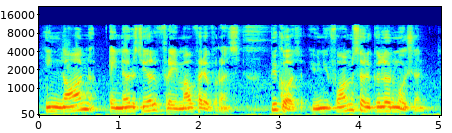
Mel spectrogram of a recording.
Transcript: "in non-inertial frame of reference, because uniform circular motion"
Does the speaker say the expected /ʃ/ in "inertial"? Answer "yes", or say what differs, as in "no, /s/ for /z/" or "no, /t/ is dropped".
no, /s/ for /ʃ/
